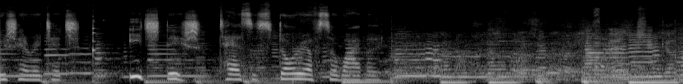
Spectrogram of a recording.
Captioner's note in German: undeutliches Gerede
